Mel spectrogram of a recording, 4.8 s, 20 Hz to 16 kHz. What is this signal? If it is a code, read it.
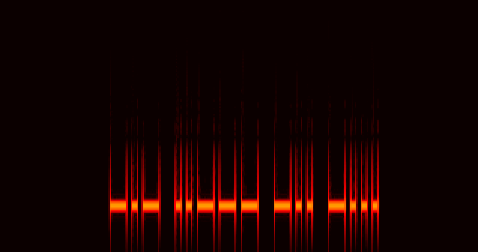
Morse code, heard as a keyed tone, about 22 wpm, 700 Hz. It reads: K2DB
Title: Easy Call Signs - 22wpm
